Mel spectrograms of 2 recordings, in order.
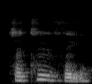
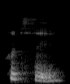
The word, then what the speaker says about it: Jutzzi: It's like the J is like an H, right? Like Jutzzi, no, the Jutzzi, J, Jutzzi, U, but it's like, okay. I was J. saying it like 3 syllables too, so that's wrong too. So I Right? said it like Jatuzi, like 3 syllable. You say Yeah. it Hutzi.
